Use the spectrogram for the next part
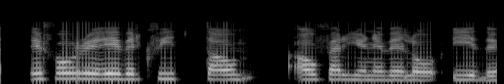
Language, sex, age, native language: Icelandic, female, 11, Icelandic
